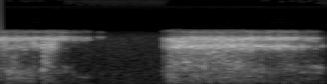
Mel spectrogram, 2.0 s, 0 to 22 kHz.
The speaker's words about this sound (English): So 5 powerful breaths.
